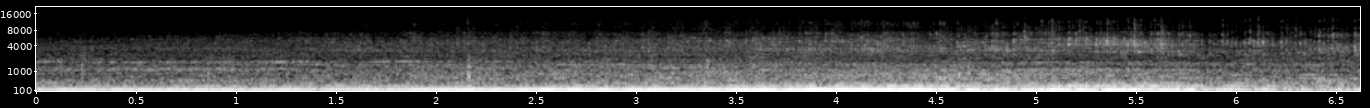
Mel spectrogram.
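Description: Classic car's engine running close by as it pulls out, a steady low rumble that swells about midway and eases off near the end.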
